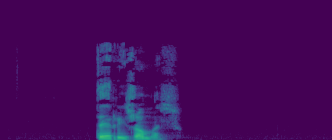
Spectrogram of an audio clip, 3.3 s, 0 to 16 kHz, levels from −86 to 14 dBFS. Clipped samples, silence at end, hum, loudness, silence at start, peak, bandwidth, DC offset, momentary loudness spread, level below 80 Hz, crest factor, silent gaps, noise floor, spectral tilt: under 0.1%; 1.6 s; none; -24 LUFS; 0.95 s; -6 dBFS; 11.5 kHz; under 0.1%; 17 LU; -66 dBFS; 24 dB; none; -80 dBFS; -5.5 dB/octave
